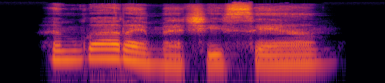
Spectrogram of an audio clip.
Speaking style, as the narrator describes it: he murmured

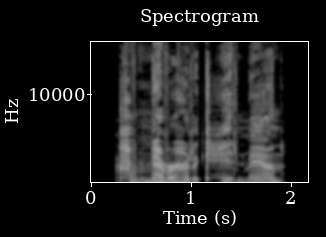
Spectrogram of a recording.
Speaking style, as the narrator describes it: Clint choked out

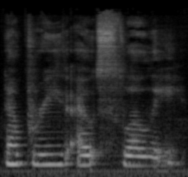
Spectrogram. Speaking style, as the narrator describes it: Adam murmurs

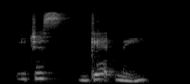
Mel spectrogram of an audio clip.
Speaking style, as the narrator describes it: he murmurs, sleepy

